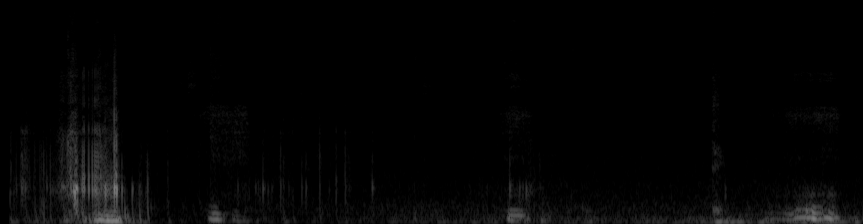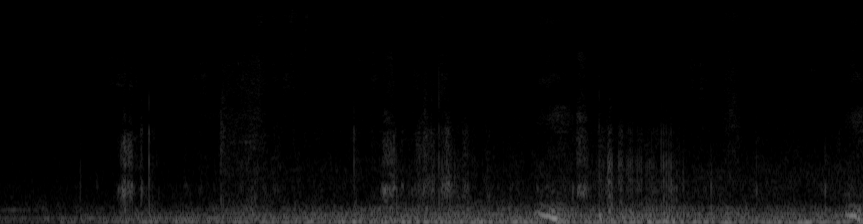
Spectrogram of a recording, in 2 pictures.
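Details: Young female German Shepherd asleep, snoring softly: low, rumbling breaths with a few louder snorting bursts near the start and middle, then a steadier low drone through the second half, indoors and quiet.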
